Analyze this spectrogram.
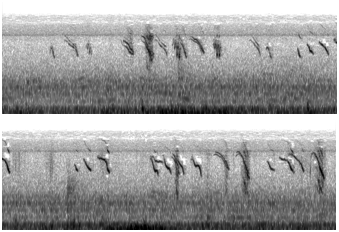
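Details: Loud, busy chirping from three-week-old chicken chicks, with high sliding peeps repeated rapidly and overlapping, plus light low thumps and a steady hum.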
